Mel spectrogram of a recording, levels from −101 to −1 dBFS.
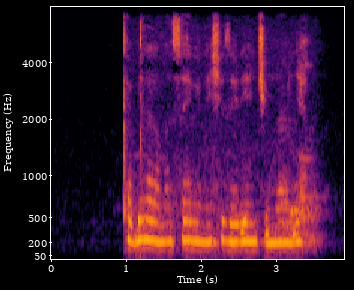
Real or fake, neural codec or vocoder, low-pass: real; none; 7.2 kHz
